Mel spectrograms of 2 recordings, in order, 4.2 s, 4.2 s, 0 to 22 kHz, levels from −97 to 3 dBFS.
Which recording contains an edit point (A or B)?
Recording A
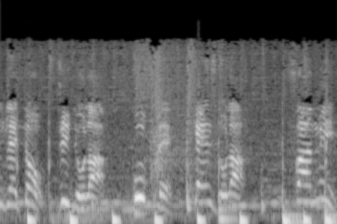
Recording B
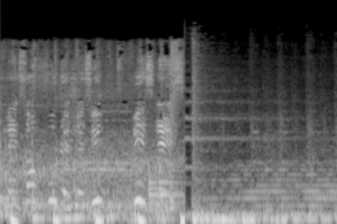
B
